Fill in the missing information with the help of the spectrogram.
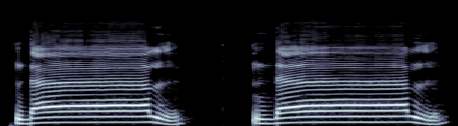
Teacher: দালের উচ্চারণ হলো যে জিহ্বার আগাম সামনে উপরের দুই দাঁতের গোড়ার সঙ্গে লাগাইয়া।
